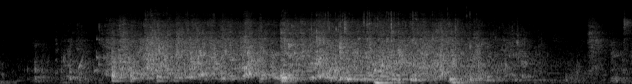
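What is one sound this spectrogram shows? Water pours into a bucket.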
